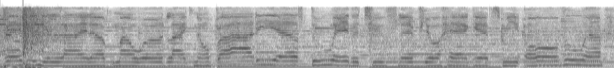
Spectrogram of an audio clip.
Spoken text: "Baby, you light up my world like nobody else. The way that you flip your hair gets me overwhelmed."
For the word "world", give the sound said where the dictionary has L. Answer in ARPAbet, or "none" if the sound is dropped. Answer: none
